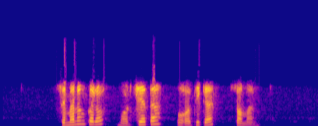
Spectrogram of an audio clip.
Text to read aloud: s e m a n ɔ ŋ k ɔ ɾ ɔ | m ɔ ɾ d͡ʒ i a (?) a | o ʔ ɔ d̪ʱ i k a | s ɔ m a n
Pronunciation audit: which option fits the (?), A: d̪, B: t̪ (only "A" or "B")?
B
